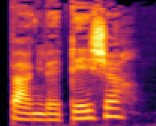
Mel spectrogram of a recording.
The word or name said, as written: bangladesher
